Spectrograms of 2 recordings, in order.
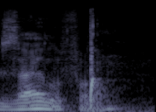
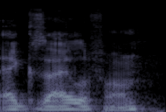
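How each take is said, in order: First: The word starts with a plain z sound. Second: The word starts with the letter name eks. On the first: The speaker calls it right. "you don't pronounce the X. It's like xylophone" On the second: The speaker calls it wrong. "It's not X-xylophone"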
